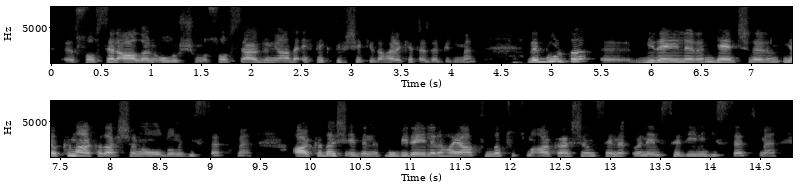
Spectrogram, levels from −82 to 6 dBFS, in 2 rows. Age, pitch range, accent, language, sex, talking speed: 30-49, 190-270 Hz, native, Turkish, female, 110 wpm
